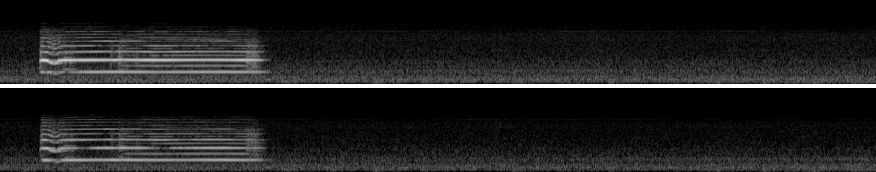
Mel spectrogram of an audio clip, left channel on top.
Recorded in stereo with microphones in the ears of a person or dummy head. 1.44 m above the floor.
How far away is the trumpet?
About 2 m.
